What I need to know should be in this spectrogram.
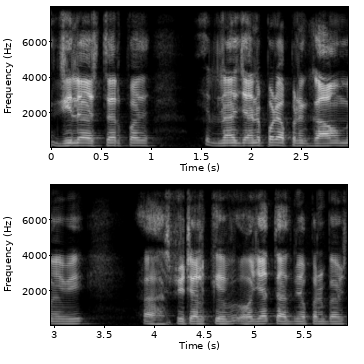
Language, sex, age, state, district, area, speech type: Hindi, male, 45-60, Uttar Pradesh, Ghazipur, rural, spontaneous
